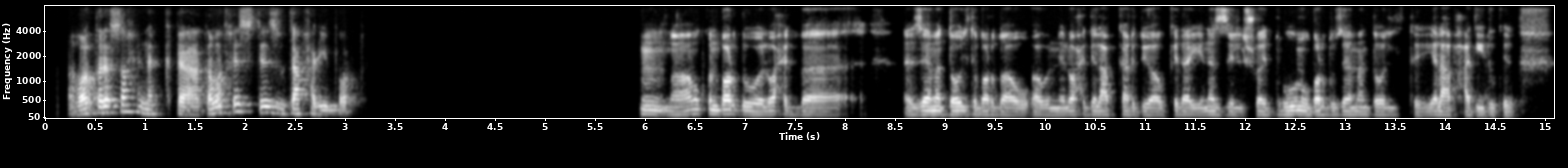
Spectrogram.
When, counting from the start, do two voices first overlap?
none

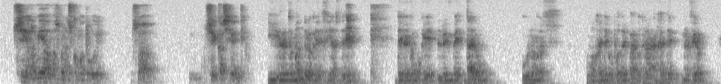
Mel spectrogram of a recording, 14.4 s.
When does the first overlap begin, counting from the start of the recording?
none

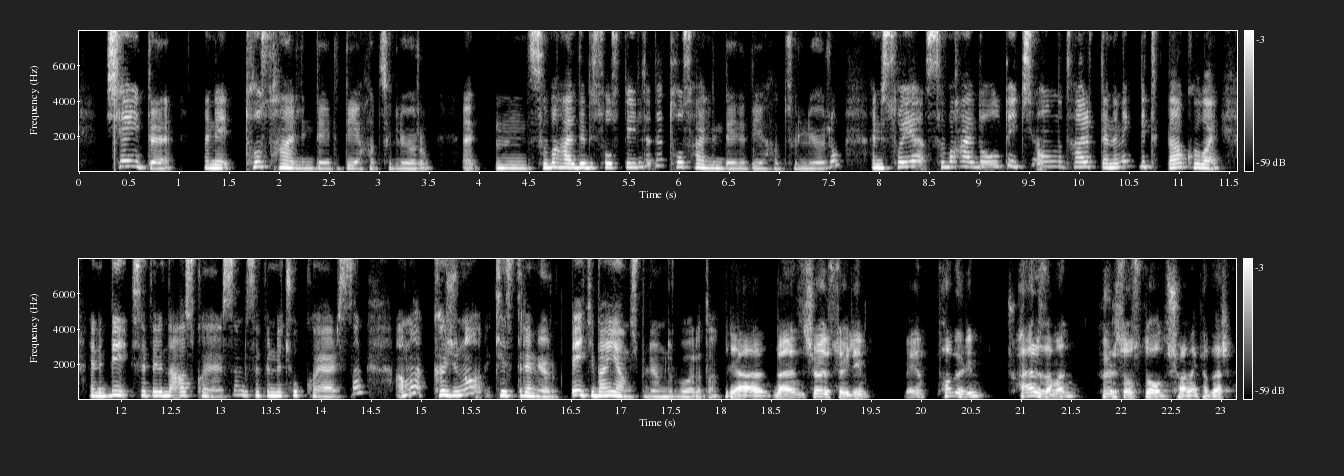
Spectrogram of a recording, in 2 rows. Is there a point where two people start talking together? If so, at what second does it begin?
none

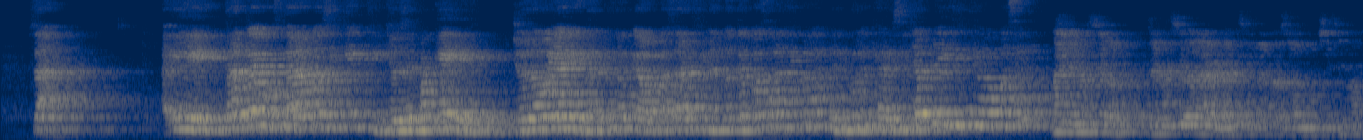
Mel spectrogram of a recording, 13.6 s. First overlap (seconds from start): none

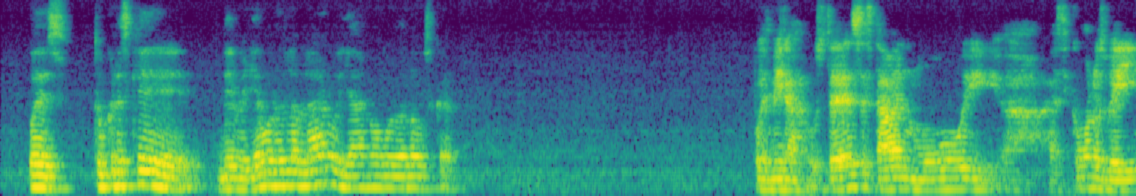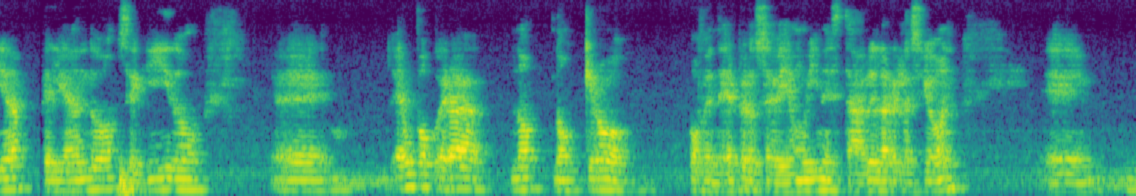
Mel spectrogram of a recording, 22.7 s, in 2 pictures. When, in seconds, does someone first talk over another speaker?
none

